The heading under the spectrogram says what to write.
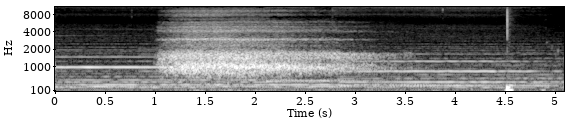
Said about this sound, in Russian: И снова глубокий вдох через нос. И глубокий выдох через рот.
